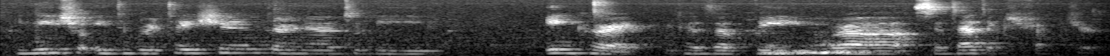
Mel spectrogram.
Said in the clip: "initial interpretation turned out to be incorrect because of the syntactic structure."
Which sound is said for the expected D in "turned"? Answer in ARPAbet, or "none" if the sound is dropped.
none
